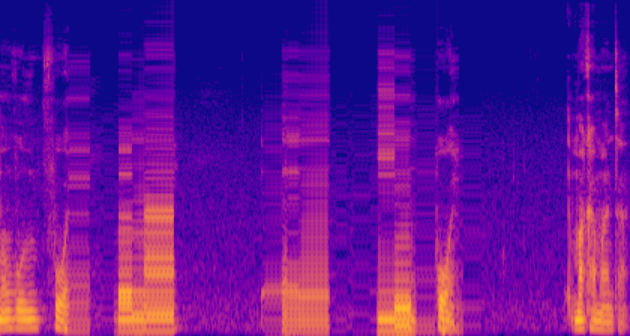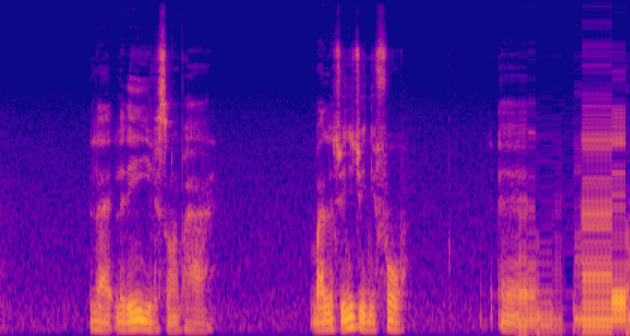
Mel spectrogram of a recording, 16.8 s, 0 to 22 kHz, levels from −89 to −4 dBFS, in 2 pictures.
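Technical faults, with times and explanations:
0.94–2.32 s, 3.52–5.83 s, 6.09–6.49 s, 15.29–16.81 s: robotic sound from repeated short buffers. Speech becomes a rigid metallic buzz near 66.7 Hz, likely from a 15 ms chunk looped while new audio is missing.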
